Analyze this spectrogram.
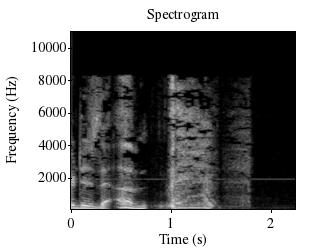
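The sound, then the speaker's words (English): Harsh coughing and throat clearing from someone with a persistent cough: a few rough, raspy bursts in quick succession, fairly loud, then quiet. “sorry about that, this damn cough is just going to kill me, I swear it is.”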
